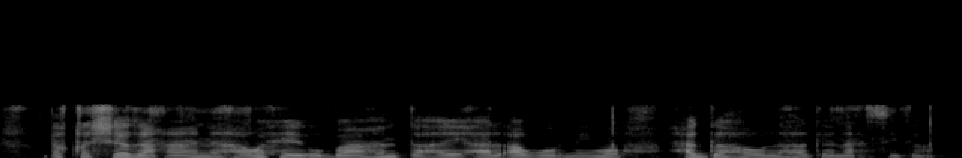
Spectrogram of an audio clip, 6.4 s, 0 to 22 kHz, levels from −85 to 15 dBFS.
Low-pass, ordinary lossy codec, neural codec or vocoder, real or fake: 7.2 kHz; none; codec, 16 kHz, 4 kbps, FunCodec, trained on Chinese and English, 50 frames a second; fake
